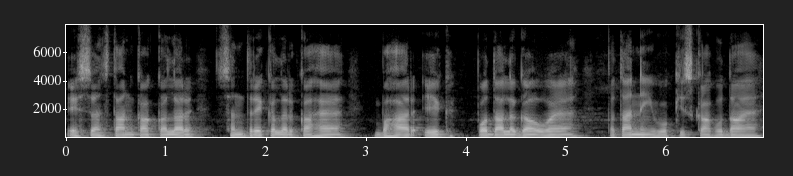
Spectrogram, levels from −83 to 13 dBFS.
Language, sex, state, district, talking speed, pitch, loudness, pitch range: Hindi, male, Rajasthan, Bikaner, 170 wpm, 110 Hz, -19 LUFS, 105-110 Hz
